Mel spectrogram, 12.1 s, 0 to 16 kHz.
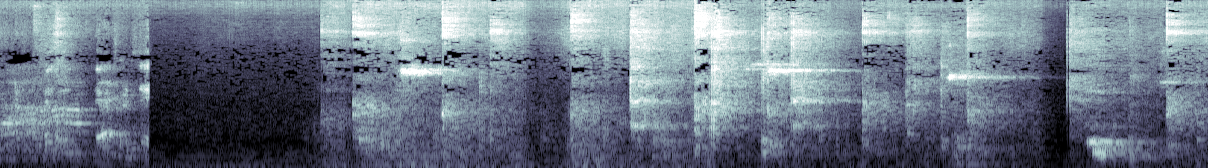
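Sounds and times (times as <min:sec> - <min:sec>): table tennis ball hits: 0:03.2 - 0:12.0.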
